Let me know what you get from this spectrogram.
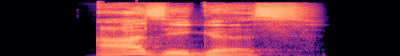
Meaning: strong/mixed nominative/accusative neuter singular of aasig
- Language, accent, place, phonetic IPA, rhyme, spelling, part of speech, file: German, Germany, Berlin, [ˈaːzɪɡəs], -aːzɪɡəs, aasiges, adjective, De-aasiges.ogg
